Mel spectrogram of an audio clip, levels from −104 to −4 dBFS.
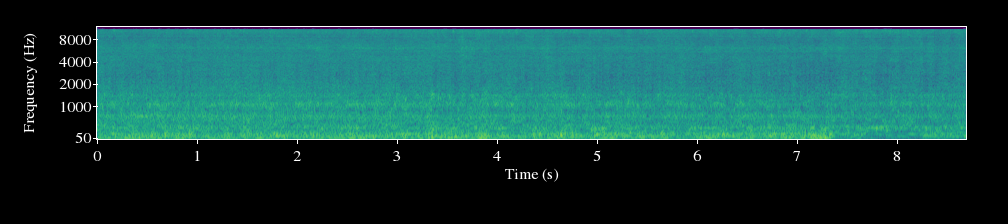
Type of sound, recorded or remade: remade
